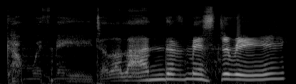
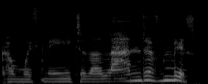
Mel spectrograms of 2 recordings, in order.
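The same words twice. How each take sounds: First: Slow, mysterious whisper; hushed spooky whisper, drawn out. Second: Said in the usual way. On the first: Acted. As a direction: whisper it like an eerie invitation. Redone as spooky game voice.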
